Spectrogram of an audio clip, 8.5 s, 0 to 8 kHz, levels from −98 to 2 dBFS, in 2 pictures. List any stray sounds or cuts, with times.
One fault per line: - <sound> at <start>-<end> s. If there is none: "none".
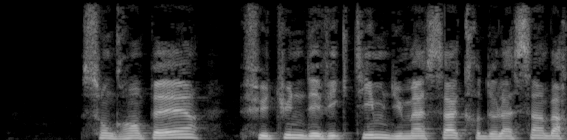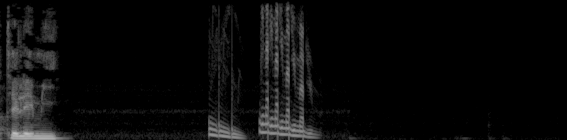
- chirp at 5.8-6.7 s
